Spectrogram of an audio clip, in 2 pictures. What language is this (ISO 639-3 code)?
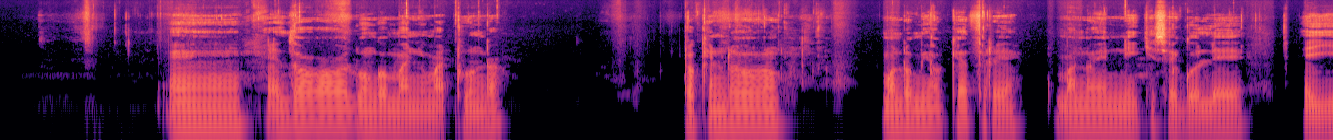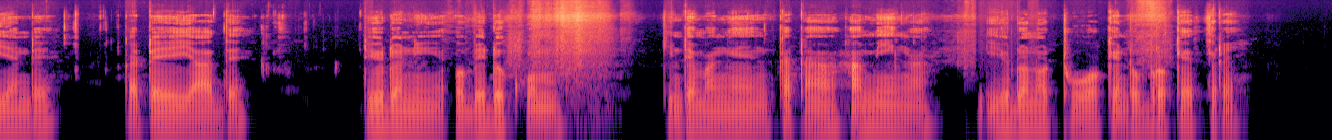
luo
